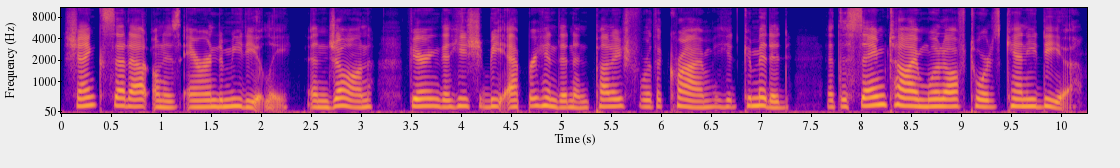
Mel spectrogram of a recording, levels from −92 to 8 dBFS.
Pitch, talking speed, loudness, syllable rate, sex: 215 Hz, 175 wpm, -17 LUFS, 5.3 syllables/s, female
